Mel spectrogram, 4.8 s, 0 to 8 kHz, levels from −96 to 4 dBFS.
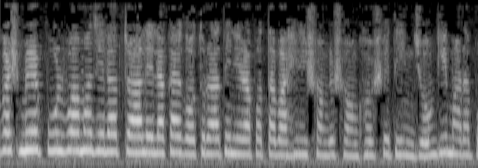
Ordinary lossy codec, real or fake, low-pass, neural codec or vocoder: none; real; 7.2 kHz; none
